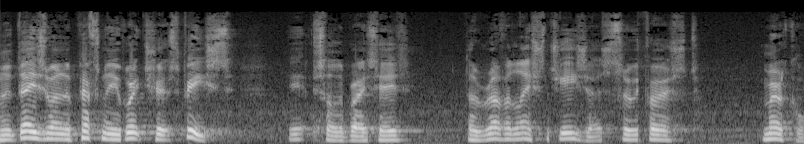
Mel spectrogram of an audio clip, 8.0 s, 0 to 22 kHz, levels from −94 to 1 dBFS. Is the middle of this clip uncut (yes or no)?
no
